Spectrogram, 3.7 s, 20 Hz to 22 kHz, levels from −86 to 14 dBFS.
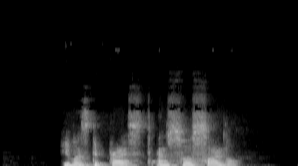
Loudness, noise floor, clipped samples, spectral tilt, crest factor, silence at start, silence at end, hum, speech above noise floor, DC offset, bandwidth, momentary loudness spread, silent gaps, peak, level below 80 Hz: -16 LUFS; -84 dBFS; under 0.1%; -6.5 dB/octave; 16 dB; 0.8 s; 0.75 s; none; 69 dB; under 0.1%; 9.2 kHz; 7 LU; none; 0 dBFS; -52 dBFS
